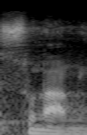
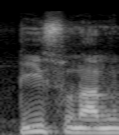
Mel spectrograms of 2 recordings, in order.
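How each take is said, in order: First: The word starts directly with an s sound. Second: A t sound is heard before the word. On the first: The speaker calls it right. "टी silent है" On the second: The speaker calls it wrong. "टी सुनामी नहीं बोलेंगे"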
